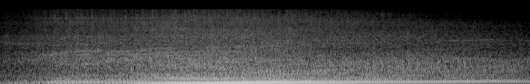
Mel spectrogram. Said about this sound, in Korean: 아버지 목소리와 함께 둘째내 차가 출발했다.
